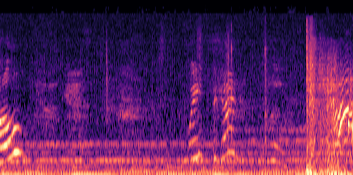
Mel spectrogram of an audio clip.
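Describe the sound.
A gunshot from a movie: a single sharp, loud crack near the end, with its rumble trailing on. It sits over a dense, steady film soundtrack that includes voices.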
